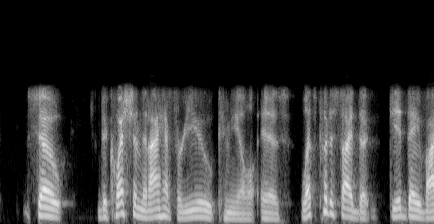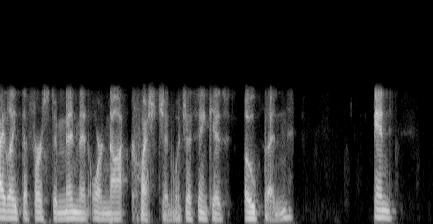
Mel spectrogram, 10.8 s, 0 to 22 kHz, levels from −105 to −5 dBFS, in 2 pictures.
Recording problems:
garbled, watery; badly; nothing above 4 kHz

